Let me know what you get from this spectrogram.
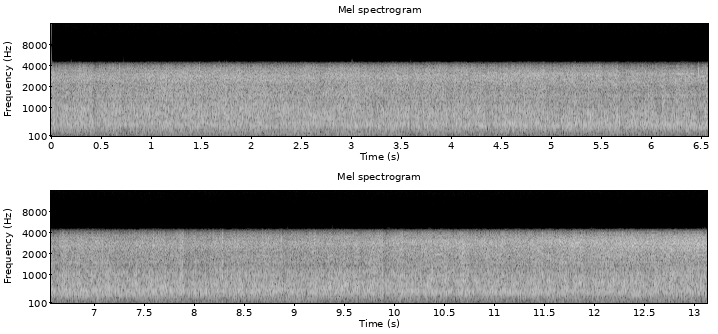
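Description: Freight train of autorack cars passing close by, its wheels and cars running on the rails with a loud, steady noise.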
